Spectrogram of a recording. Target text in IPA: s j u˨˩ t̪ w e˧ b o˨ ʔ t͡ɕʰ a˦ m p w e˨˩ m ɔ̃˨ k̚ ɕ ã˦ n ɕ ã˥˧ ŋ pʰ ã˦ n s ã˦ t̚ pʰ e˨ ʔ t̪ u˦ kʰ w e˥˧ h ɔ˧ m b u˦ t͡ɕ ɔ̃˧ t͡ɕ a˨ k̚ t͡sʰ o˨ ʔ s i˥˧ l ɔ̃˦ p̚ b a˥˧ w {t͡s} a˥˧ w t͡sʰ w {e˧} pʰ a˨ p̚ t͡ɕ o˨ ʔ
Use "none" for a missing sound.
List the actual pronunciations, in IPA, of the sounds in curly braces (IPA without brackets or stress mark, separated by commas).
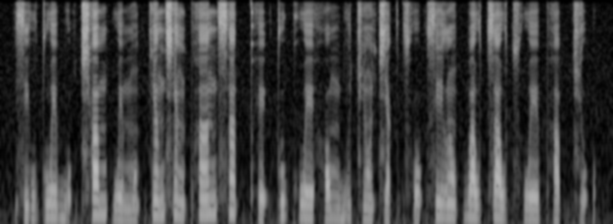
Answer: t͡s, e˧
